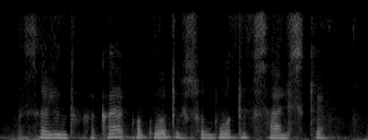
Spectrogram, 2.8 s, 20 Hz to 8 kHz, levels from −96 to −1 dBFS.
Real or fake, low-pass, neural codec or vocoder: fake; 7.2 kHz; codec, 16 kHz, 2 kbps, FreqCodec, smaller model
